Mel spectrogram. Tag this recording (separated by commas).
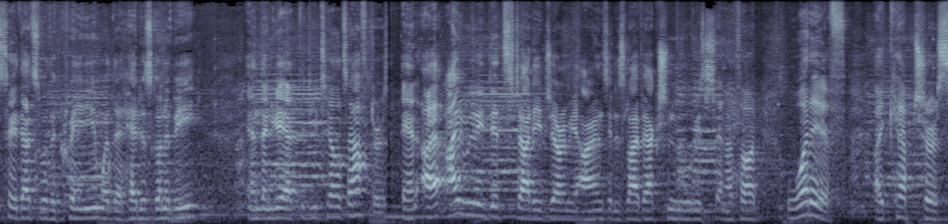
Speech, Music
